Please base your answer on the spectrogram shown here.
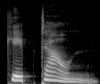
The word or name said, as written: केपटाउन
